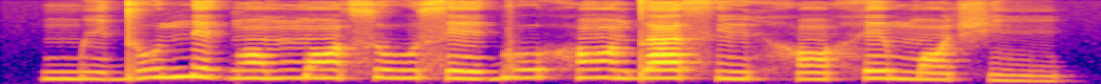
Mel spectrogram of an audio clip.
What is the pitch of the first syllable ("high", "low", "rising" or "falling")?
low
